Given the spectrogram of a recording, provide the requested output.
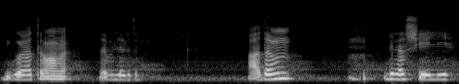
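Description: High pitched gamer girl, kinda gravelly, ranting at her football game and yelling at big plays, keeps saying sorry to viewers. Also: sing-song, normal speed, muffled recording. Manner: apologetic asides to viewers. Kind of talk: gameplay commentary.

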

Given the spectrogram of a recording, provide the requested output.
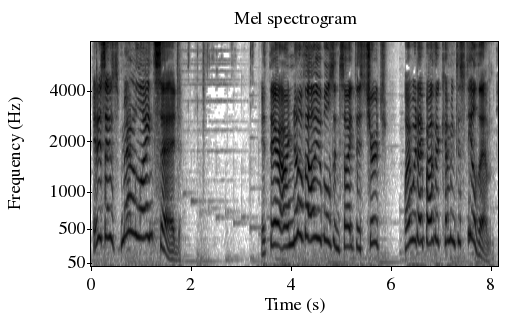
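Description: A woman's voice: extremely high pitch, wildly swooping pitch, unhurried, soft background music, voice pushed up, exaggerated voice. A woman voicing an awkward, innocent, blunt hooded traveller in a visual novel. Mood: puzzled.

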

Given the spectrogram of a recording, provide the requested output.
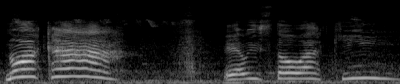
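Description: A woman putting on the voice of cheerful orchid roots, calling out to their grower high above her usual pitch. The call comes loud and slow, each word stretched out. A faint hum of outdoor ambience sits behind it. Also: full character voice. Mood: eager calling.

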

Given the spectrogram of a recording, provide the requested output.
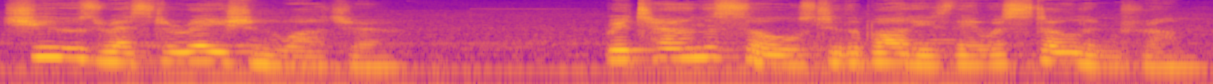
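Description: A woman voicing a gentle, solemn goddess in a video game, speaking in a measured goddess voice. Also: lowish voice, animated, distant mic, a little hiss or hum, poor audio. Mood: grave, urging. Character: gentle, solemn bird goddess granting a quest. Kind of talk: scripted video game voice acting.

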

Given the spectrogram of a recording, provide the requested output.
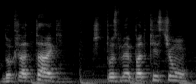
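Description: A young man commentating his own game as a gaming youtuber, thinking aloud and breaking into excited outbursts. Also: high voice, brisk, faint music behind. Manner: excitable, talks to himself, sudden outbursts.

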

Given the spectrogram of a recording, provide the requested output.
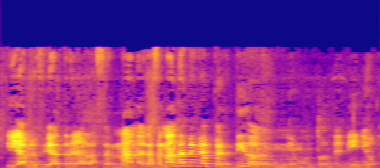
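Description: Quick-talking Salvadoran young woman. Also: a little high, roomy sound, a little hiss or hum. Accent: Salvadoran Spanish. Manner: quick, lively retelling, dropping to a hushed tone at sad parts. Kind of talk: casual storytelling.

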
